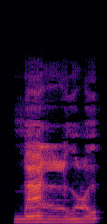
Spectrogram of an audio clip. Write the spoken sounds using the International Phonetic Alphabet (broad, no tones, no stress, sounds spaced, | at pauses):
w ɛ lː u ɭ o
